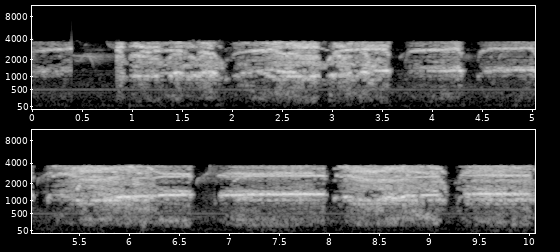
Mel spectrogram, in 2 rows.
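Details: At the Kawęczyn nest of a peregrine falcon, 3 June 2022, as the mother brings breakfast: a series of about nine harsh, chattering call bursts, each about a second long with short gaps, growing louder midway.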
